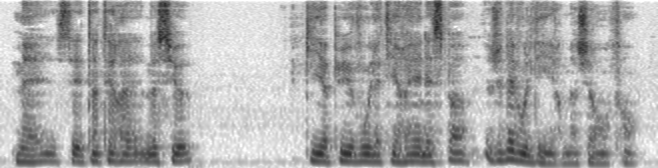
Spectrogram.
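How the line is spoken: Timid, surprised girl. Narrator (French): la jeune fille, de plus en plus surprise, lui dit timidement

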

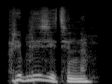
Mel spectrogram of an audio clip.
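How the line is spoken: Muttering. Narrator (Russian): забормотала

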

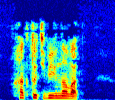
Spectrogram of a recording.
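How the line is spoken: Snorting. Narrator (Russian): фыркнул Мафей

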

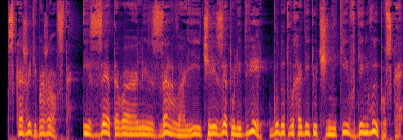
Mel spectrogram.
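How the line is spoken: Plain. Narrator (Russian): спросил Джимми

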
